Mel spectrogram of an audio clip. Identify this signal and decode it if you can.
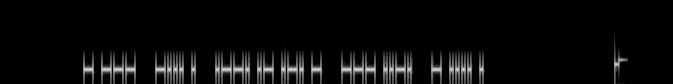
Morse code, heard as a keyed tone, about 40 wpm, 700 Hz. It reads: TO BE PART OF THE
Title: Sets of 5 Words 40wpm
